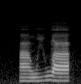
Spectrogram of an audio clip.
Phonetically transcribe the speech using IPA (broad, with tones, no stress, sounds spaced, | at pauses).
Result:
ã˨ w i˨˦ w a˧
